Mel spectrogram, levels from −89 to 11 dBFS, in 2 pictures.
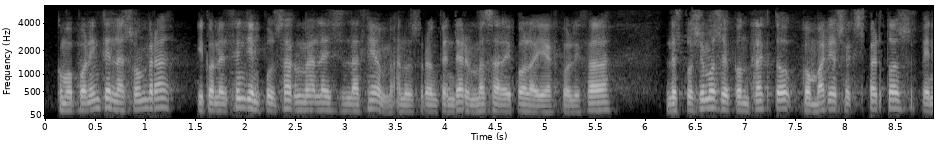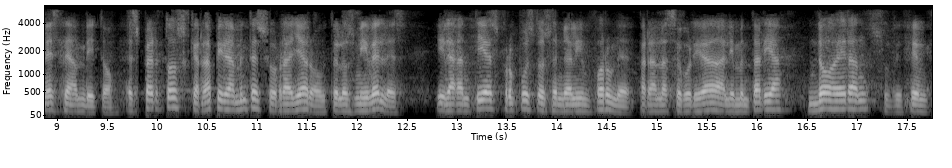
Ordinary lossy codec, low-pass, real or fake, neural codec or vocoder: AAC, 24 kbps; 5.4 kHz; fake; codec, 24 kHz, 0.9 kbps, WavTokenizer, medium speech release version 1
